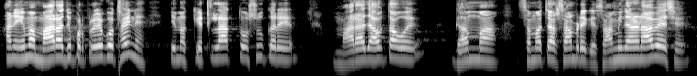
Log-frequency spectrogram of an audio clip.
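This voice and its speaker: A male preacher tells a devotional story with a dramatic delivery. His voice is high and bright, and he acts out the voices of the characters. The recording has a long hall echo. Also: fairly even intonation, normal speed, clean tone.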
